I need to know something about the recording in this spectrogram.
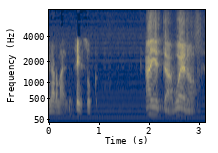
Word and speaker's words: Sirczuk: Se dice más fácil de lo que se escribe. Se dice Sirsuk.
